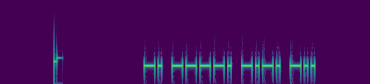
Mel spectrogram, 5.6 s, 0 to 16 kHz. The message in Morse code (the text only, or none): N9CD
